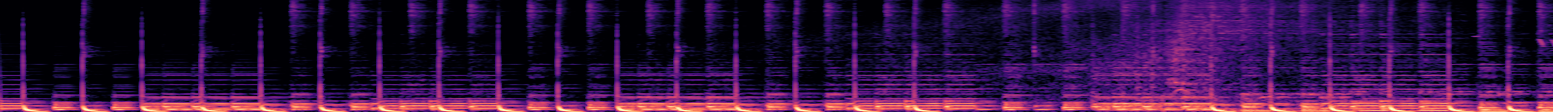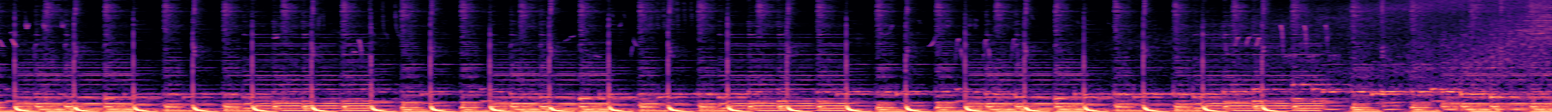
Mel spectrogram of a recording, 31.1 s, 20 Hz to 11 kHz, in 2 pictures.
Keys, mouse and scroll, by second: 1.1 double click, 1.6 scroll up 1, 2.6 double click, 6.0-6.4 alt+scroll up 1, 6.8 double click, 10.1 double click, 10.6-12.0 typing, 11.2 double click, 15.2 double click, 17.6 double click, 18.8-19.1 typing, 19.5 double click, 23.2-23.5 ], 23.7 ], 23.9 ], 24.0 ], 24.4 right click, 26.3-26.9 scroll down 1, 27.6-29.2 typing.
